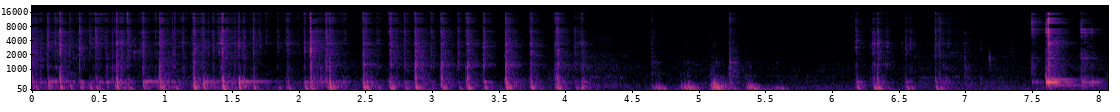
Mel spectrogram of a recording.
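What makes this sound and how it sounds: Long acrylic nails rapidly tap an opened, hollow red Coca-Cola aluminum can while it is moved toward and away from the camera. The quick, clicky taps carry a faint metallic ring around 380 Hz, pausing briefly before resuming.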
